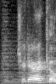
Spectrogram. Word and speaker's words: TriDereka: Tridereka, welcome. How you doing? Good. You impressed that I pronounced the name perfectly first time as well.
